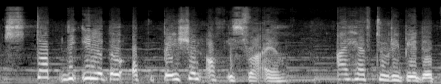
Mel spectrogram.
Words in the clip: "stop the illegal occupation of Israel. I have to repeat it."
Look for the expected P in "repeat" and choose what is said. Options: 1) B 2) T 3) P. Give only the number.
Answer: 1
